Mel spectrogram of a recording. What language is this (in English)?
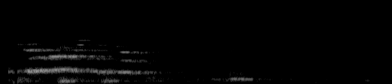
Czech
